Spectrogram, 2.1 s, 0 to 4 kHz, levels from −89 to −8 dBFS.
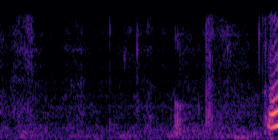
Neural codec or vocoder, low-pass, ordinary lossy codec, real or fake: codec, 24 kHz, 6 kbps, HILCodec; 3.6 kHz; Opus, 24 kbps; fake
